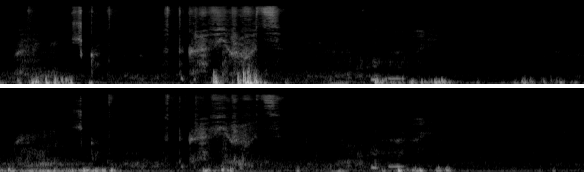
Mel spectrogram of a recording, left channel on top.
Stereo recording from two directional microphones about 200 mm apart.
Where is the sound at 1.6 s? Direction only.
20° left (ahead or behind).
